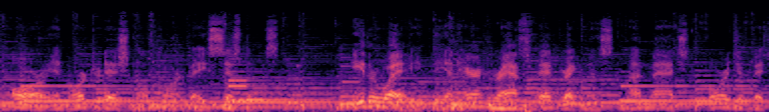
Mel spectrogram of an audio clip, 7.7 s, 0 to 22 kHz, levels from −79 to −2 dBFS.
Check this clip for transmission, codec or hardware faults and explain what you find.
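Nothing wrong turns up here; the audio holds together the whole way with nothing that points to trouble in the transmission, the codec or the hardware.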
